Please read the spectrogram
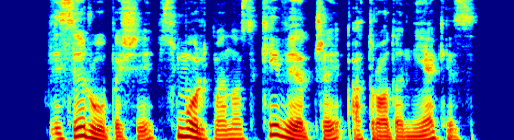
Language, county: Lithuanian, Klaipėda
